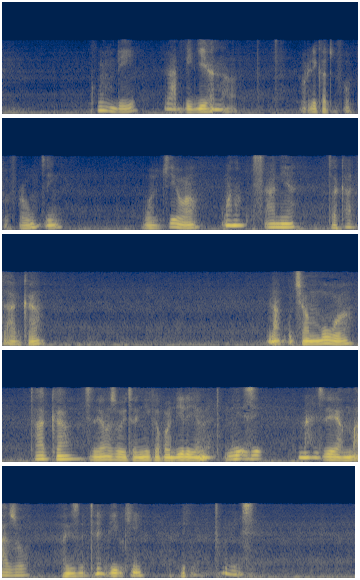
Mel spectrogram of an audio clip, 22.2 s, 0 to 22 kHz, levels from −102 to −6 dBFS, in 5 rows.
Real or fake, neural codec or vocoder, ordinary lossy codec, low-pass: fake; codec, 16 kHz in and 24 kHz out, 0.9 kbps, LongCat-Audio-Codec, four codebook decoder; MP3, 32 kbps; 5.4 kHz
